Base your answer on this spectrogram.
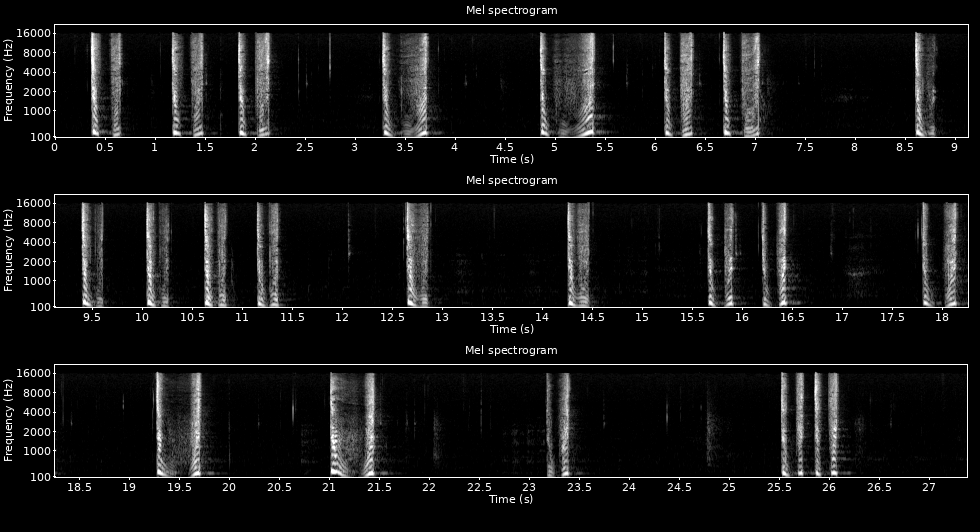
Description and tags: Some mediocre DJ scratch SFX - all done with my vocals, no processing.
